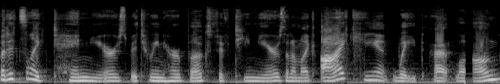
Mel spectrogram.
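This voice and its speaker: Very wide pitch swings mark this fairly slow delivery, which has hardly any pauses and noticeable background noise. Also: woman, very deep, low pitch for a woman. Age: 50s. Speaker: podcast host, fantasy cartographer and illustrator. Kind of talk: casual chat.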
